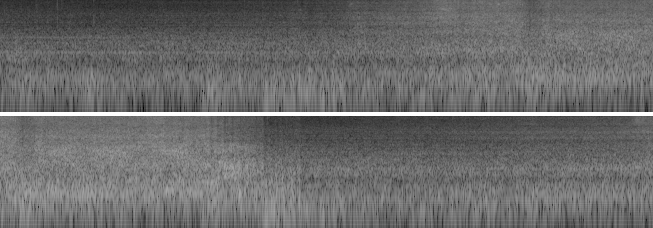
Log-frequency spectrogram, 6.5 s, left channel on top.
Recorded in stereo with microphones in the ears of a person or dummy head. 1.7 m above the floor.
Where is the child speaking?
No child speaking in this recording.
